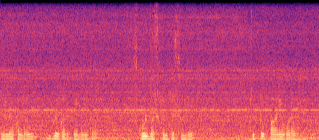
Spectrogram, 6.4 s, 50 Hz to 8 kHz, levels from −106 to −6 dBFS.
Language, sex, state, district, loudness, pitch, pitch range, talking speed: Telugu, male, Andhra Pradesh, Srikakulam, -18 LUFS, 130 Hz, 125-140 Hz, 120 wpm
